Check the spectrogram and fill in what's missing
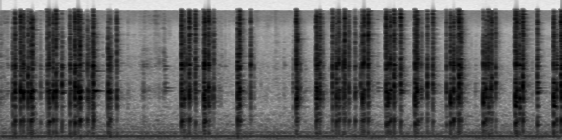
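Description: Long nails tap and scratch the rim of a blue Vlasic metal jar lid held on edge, making quick bright clicks and scrapes in uneven clusters with short pauses between them. Each hit is crisp with almost no ring, over a faint steady low hum.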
